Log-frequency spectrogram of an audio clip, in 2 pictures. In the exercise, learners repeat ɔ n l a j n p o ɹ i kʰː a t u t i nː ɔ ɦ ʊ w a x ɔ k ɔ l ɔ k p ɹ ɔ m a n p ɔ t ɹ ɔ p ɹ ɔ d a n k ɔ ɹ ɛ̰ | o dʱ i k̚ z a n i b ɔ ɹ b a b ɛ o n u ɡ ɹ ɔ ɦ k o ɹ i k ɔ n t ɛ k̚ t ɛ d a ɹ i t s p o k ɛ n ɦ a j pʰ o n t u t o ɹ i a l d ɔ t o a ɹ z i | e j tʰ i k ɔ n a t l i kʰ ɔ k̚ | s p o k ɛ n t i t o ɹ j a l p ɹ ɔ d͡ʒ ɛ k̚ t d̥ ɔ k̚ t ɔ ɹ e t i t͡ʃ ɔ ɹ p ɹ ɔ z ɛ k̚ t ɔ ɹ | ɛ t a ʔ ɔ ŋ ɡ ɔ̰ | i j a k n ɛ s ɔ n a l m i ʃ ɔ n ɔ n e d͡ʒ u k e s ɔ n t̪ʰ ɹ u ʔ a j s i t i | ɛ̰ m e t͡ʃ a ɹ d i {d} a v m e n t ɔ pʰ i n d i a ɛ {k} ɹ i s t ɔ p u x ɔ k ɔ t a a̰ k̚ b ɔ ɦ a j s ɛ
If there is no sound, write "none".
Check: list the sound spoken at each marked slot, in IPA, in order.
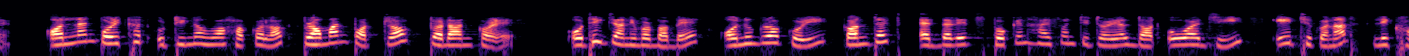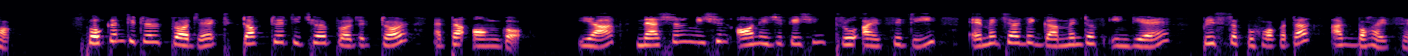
ɡ, p

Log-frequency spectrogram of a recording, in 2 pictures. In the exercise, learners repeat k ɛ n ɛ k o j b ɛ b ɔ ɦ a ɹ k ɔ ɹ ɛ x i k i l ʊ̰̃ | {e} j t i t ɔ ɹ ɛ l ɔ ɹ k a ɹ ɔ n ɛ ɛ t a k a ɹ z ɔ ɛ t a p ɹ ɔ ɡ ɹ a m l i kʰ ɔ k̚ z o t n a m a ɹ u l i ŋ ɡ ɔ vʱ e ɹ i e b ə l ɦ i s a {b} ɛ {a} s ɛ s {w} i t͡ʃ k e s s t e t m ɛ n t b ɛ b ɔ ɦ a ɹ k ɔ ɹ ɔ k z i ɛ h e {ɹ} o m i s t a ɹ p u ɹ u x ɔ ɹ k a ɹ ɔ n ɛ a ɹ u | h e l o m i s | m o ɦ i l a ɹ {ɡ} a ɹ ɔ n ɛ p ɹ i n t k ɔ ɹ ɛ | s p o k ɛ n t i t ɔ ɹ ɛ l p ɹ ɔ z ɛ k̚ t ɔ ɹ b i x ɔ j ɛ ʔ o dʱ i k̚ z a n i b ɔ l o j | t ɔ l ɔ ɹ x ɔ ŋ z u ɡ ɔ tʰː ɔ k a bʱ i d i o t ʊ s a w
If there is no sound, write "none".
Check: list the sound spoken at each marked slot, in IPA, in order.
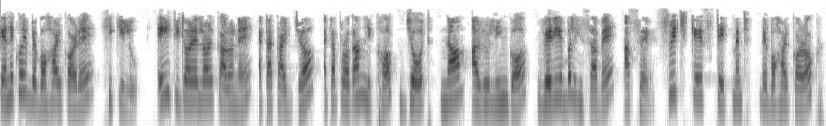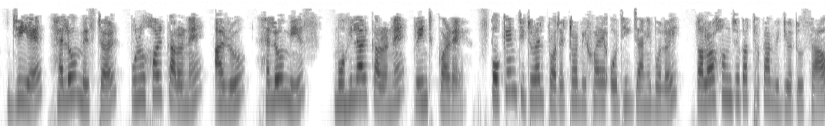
e, b, a, w, l, k

